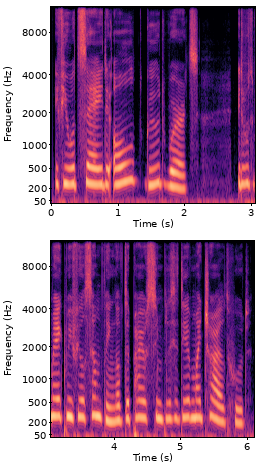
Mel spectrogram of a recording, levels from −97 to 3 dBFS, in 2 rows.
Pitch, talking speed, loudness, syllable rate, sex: 250 Hz, 205 wpm, -16 LUFS, 5.1 syllables/s, female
